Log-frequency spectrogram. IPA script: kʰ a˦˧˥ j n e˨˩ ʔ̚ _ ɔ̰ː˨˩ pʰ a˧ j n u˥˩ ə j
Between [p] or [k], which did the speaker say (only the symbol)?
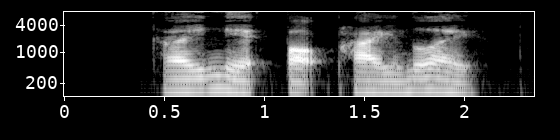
p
